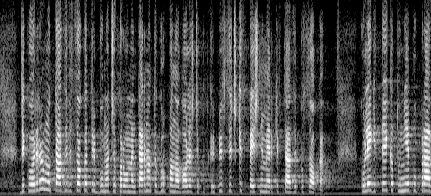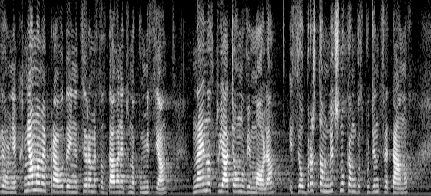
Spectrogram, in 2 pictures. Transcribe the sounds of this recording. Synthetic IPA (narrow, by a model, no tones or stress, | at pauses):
d̪ɛklˠɐɾiɾəmot̪ːazivisɔkət̪ɾibunət͡ʃɛpɐɾlˠɐmɛnt̪aɾnət̪əɡɾupənɐvɔlʲɐʃt̪ɛpot̪kɾɛpifsit͡ʃkispɛʃnimɛɾkift̪aziposɔkə | kolɛɡ̟ʲit̪əjkɐt̪ɔniɛpopɾavilˠniknʲamɐmɛpɾavod̪ɐinit̪siɾɐmɛsɐzd̪avɐnɛt̪onɐkomisijə | najnɐst̪ojat̪ɛlˠnovimɔlʲə | isɛobɾɤʃt̪əmlit͡ʃnokɐmɡospod̪int̪svɛt̪anof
